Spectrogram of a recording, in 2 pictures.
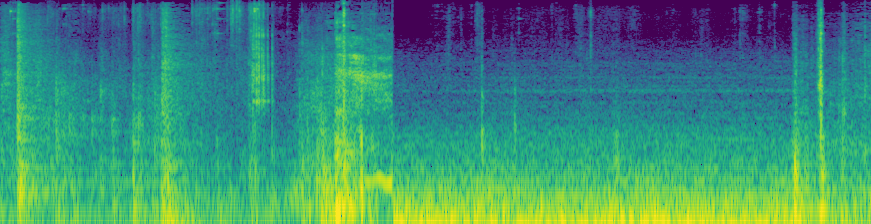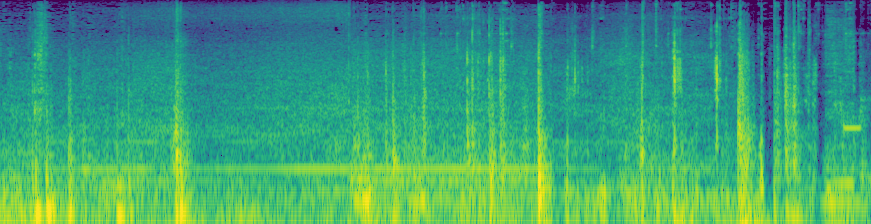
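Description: A car's engine running, a low rumble that comes in suddenly about four seconds in and eases off after a few seconds, with scattered sharp clicks and knocks.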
